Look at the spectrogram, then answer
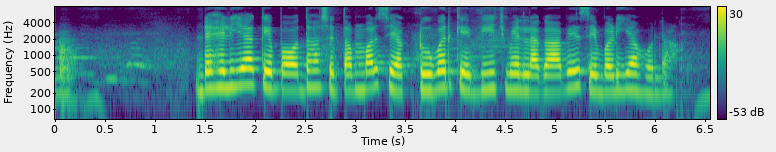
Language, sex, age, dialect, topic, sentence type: Bhojpuri, female, 25-30, Northern, agriculture, statement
